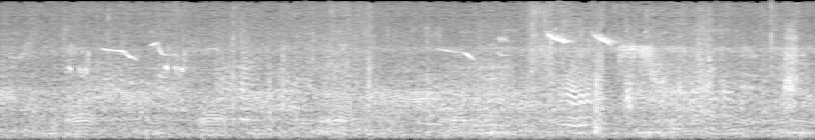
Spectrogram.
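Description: Insects buzzing in a steady hum, with a few short, high, falling chirps scattered through it.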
